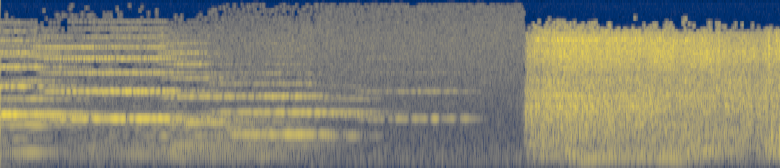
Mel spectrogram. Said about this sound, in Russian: Грузовая машина с грохотом едет по извилистой дороге. Руки шофера крепко сжимают руль.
